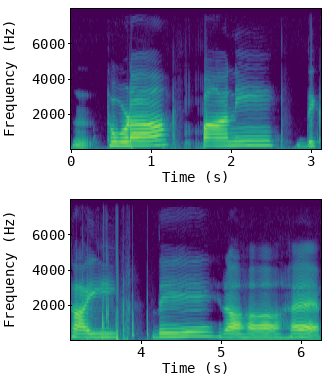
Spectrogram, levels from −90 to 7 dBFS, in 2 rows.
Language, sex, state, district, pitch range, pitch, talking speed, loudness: Hindi, female, Punjab, Fazilka, 205-245 Hz, 230 Hz, 65 wpm, -15 LUFS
